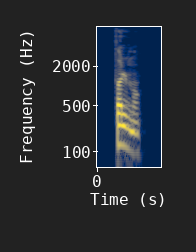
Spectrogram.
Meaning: madly; insanely
- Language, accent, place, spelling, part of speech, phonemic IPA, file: French, France, Lyon, follement, adverb, /fɔl.mɑ̃/, LL-Q150 (fra)-follement.wav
